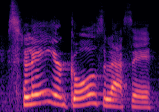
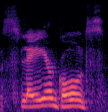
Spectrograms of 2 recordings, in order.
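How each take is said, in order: First: Piratey mock Scottish, higher and drawn out; slow, put-on Scottish pirate lilt; mock Scottish accent. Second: Slow attempt at Scottish drifting into Norwegian; vaguely Norwegian accent. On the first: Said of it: "I need to do that accent". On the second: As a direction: less piratey, oddly Norwegian accent, drawn out. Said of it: "less piratey this time and possibly more Norwegian".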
